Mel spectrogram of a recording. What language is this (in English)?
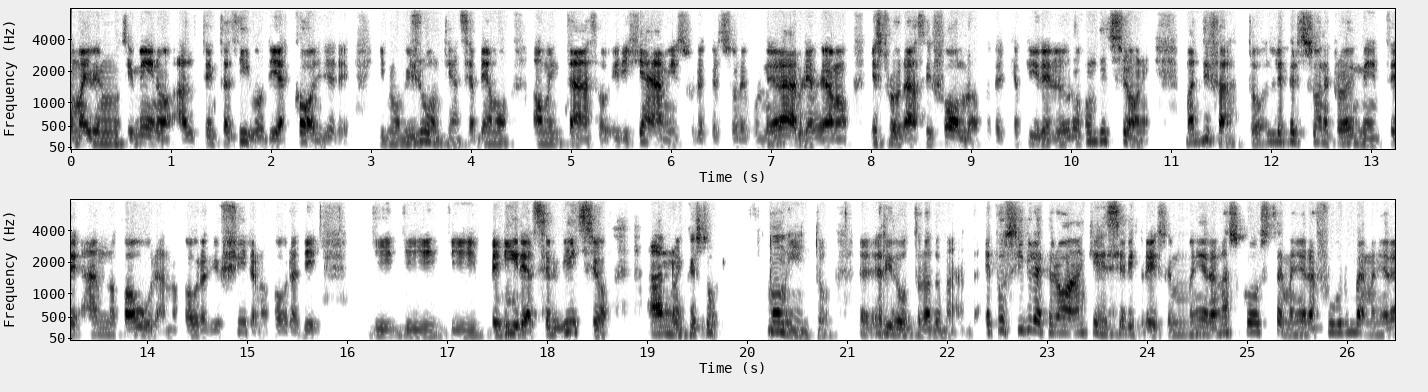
Italian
